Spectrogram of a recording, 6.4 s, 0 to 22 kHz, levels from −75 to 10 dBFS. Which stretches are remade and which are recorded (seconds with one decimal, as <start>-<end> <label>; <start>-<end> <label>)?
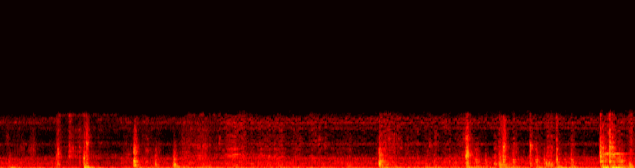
0.0-0.6 recorded; 0.6-1.2 remade; 1.2-6.4 recorded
